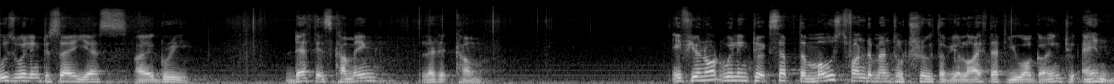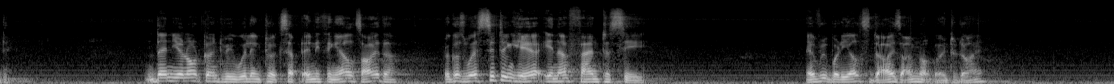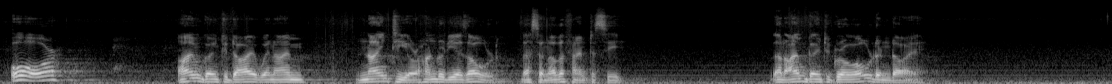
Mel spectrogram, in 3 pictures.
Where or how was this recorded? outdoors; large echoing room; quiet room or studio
large echoing room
